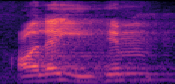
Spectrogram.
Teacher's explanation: لام یا زبر لئی، یا لین ہے، اس کو بھی حروف مدہ سے کچھ کم پڑھا جائے گا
